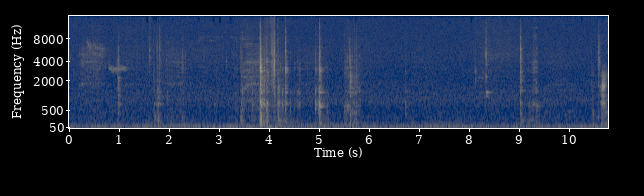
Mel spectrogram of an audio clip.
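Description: Scattered plastic clicks and knocks from hands handling a small portable generator and taking the cap off its top, over a steady low rumble.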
